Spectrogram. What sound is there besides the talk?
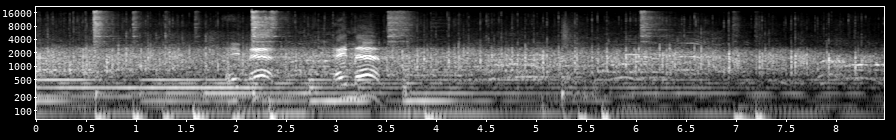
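audience hand clapping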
